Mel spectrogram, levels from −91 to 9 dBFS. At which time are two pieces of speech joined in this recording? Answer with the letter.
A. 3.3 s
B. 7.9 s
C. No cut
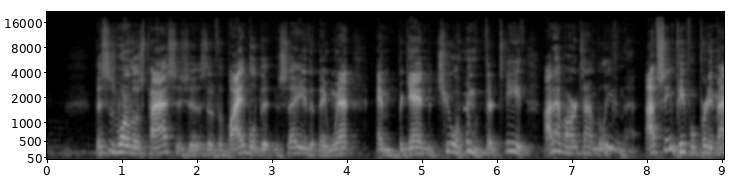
B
